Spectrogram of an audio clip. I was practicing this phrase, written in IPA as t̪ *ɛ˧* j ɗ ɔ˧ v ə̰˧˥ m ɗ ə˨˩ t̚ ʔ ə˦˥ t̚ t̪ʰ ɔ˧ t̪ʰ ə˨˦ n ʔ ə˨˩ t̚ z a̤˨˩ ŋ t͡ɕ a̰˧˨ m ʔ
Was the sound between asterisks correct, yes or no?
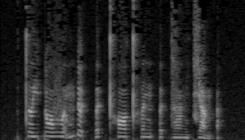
no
